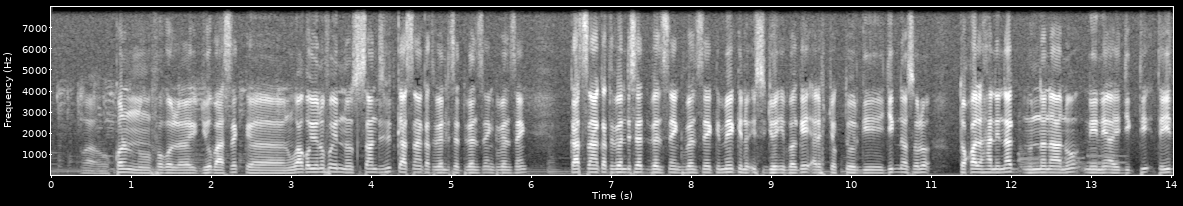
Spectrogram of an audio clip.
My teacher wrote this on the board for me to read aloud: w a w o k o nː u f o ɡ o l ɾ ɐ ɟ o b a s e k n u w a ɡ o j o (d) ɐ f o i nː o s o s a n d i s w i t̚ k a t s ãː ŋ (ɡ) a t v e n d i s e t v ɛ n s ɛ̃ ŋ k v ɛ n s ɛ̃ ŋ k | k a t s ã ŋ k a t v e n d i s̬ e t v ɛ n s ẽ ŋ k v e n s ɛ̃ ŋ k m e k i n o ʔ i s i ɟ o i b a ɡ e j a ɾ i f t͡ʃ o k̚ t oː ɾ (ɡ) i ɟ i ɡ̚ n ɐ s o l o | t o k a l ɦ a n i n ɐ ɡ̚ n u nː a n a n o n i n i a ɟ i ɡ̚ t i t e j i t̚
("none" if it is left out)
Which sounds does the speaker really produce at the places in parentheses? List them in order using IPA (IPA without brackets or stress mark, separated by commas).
n, k, ɡ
